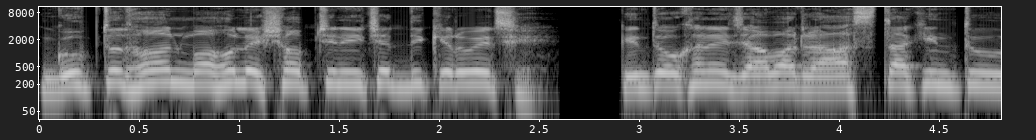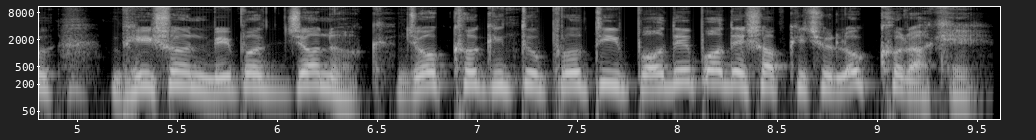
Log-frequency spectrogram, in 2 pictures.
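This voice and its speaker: A menacing male guide in a horror tale, acted by a man. He gloats and taunts with deliberate, ominous delivery, in a dry close recording. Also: high-pitched, darkish tone, no room sound, lightly acted. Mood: warning. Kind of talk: audio horror story acting.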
